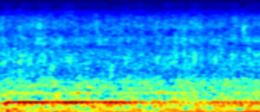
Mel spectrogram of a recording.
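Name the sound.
rain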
